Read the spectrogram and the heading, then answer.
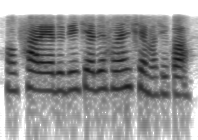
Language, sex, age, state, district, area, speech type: Manipuri, female, 45-60, Manipur, Churachandpur, urban, conversation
